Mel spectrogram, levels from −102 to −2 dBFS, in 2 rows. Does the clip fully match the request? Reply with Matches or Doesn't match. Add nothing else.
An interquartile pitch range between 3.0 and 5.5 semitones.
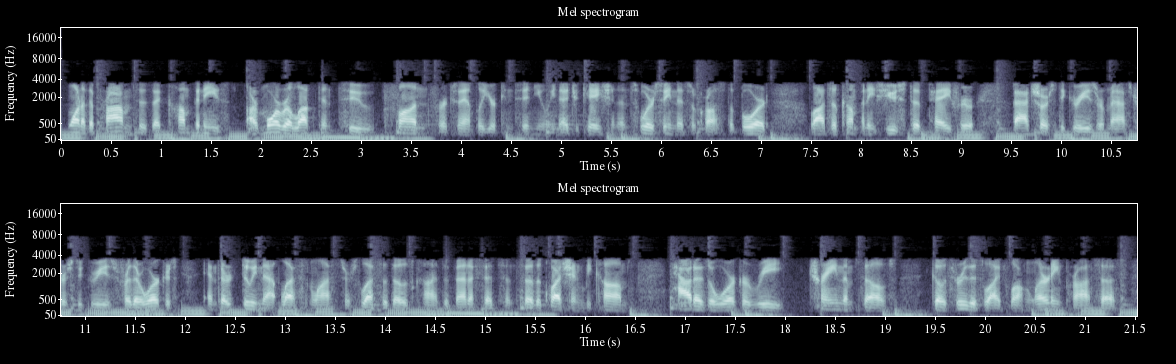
Doesn't match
